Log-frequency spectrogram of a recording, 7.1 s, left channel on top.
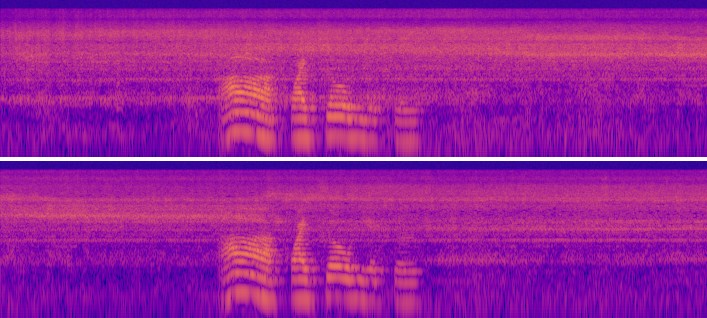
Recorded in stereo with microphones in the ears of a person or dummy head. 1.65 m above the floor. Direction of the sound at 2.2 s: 10° left (ahead or behind).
